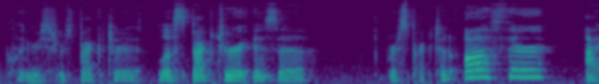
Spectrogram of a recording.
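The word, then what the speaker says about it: Lispector: is an actual knowledge it's Le Spectre rhymes with Hannibal Lecter Clarice is a character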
